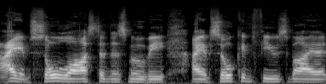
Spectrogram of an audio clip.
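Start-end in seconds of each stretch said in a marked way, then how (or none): none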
